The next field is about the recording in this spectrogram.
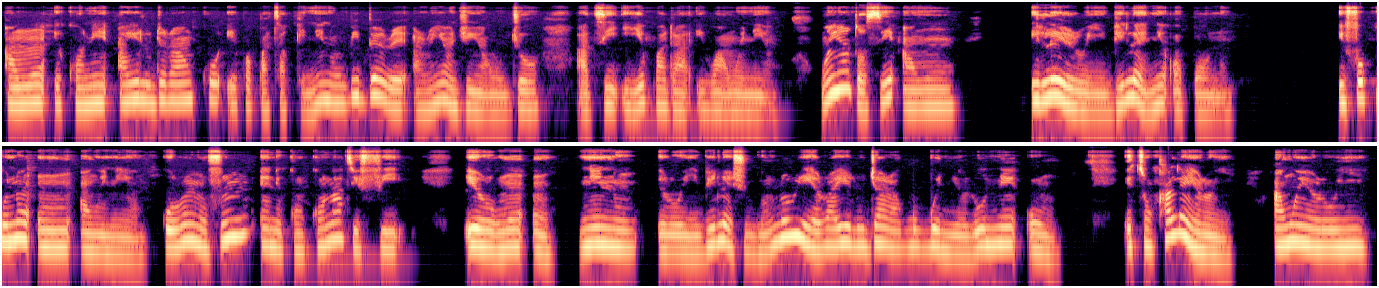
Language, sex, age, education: Yoruba, female, 60+, tertiary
